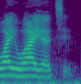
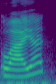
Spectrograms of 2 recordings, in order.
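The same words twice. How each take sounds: First: "Wai, Wyatt" as uai-uai-a-tchi; Portuguese-style pronunciation. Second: "Wyatt" as two-part uai-a; English-style pronunciation. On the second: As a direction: say "Wyatt" without a tchi ending. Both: Shown as a demonstration. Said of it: "Dá pra falar dos dois jeitos".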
